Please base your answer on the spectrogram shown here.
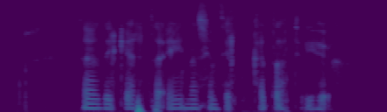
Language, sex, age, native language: Icelandic, male, 20-29, Icelandic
